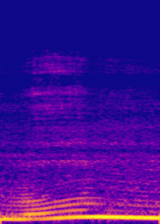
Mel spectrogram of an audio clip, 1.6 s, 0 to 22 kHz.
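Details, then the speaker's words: Suzuki, December 2014 model, petrol: the rear silencer box has failed and the front catalytic converter is missing, giving a deep, loud, booming, barely muffled exhaust drone. "जो bad sound आपको आ रहा है, दिसंबर 2014 model का back वाला box है जिसका silencer पड़ चुका है और इसके फ्रंट पे कैट होता है, कैटलिटिक कन्वर्टर भी मिस है।"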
